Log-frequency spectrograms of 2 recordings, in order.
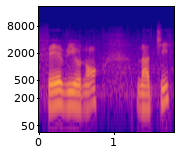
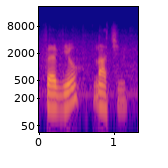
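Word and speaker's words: Fibonacci: कौन सी कहते हैं फेबिनो नाची सीरीज फेबियो नाची कुछ भी प्रोनाउंस कर सकते हैं जैसे आपके फेब नाकी कहते हो या फेब नाची कहते हो इस तरीके की सीरीज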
